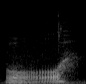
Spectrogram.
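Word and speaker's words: 五: This is how we write the number five in Chinese, and the number five in Chinese has the third tone, which is wu, wu, and that's very easy.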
